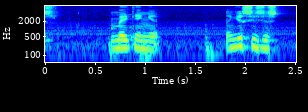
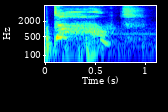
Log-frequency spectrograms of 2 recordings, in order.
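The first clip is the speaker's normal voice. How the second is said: startled shriek; 8 dB louder than usual. Real, not acted. Dog companion attacks in game.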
